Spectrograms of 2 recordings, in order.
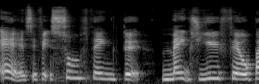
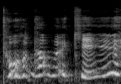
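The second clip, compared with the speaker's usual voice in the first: put-on Scottish accent, higher pitched; 7 semitones higher than usual. Trying a viewer's name for a shout-out: Scottish accent. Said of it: "In a Scottish accent!".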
